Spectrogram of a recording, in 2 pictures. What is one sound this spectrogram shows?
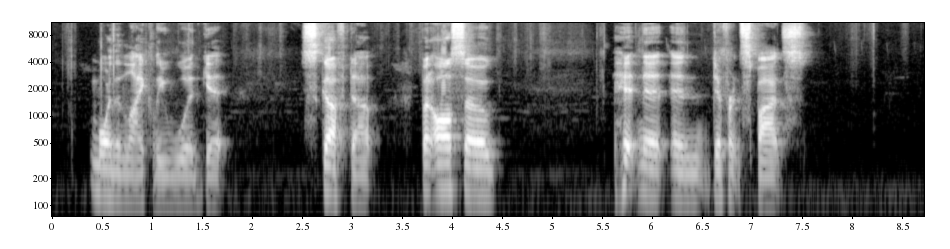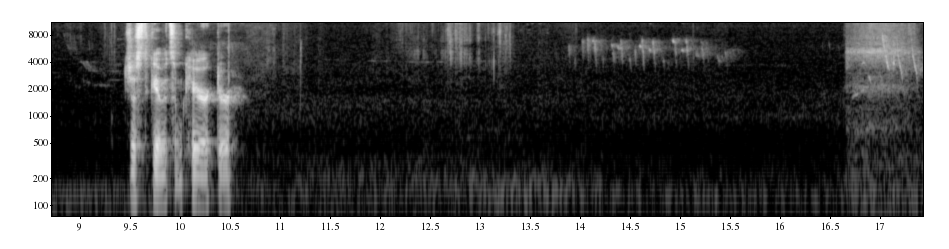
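Metal pistol parts click and clack as they are handled.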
